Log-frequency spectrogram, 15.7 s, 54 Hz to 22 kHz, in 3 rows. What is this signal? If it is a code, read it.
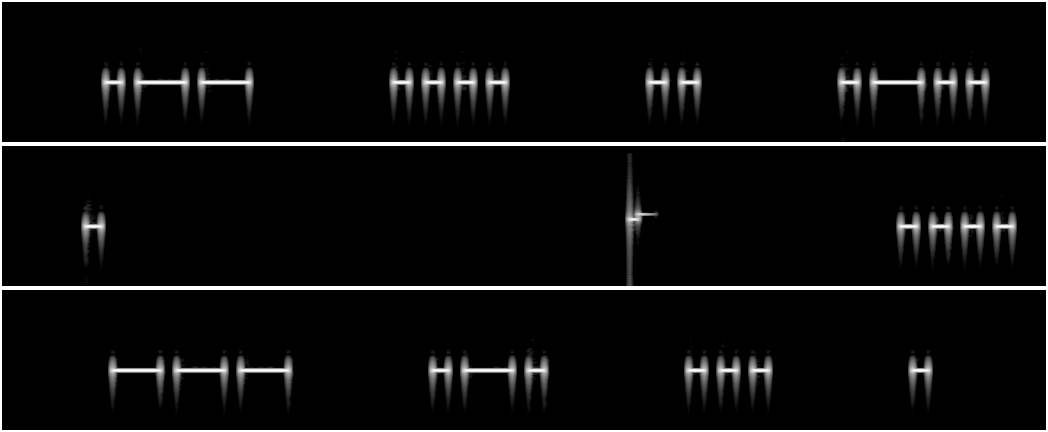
Morse code, heard as a keyed tone, about 15 wpm, spaced as for 9 wpm, 700 Hz. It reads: WHILE HORSE
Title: 3x Character Spacing - Top 300 Words - 15wpm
